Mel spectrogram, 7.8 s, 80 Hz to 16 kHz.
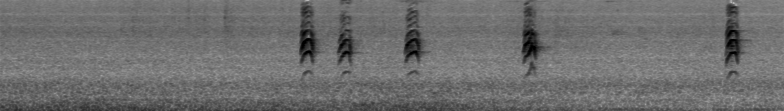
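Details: A young Malaysian pied fantail, 22 July 2022, gives five short, sharp high notes at uneven gaps over about four seconds, against a steady low rumble of background noise.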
